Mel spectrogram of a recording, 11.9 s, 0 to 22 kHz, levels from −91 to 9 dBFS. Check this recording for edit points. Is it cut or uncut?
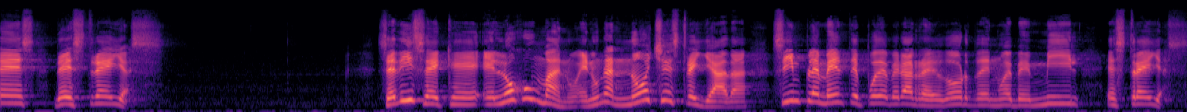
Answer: uncut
